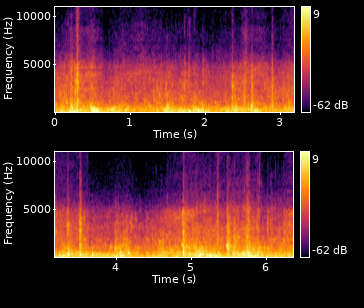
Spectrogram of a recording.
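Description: Wind on the microphone and water sloshing around a small fishing boat, a steady low rumble with a few light knocks scattered through it.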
